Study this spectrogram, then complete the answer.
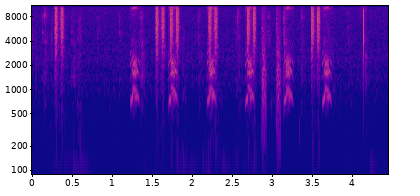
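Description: Barking dog in an Amiga video game, a series of short, sharp, repeated barks in an uneven rhythm, fairly close over a faint low background hum.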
